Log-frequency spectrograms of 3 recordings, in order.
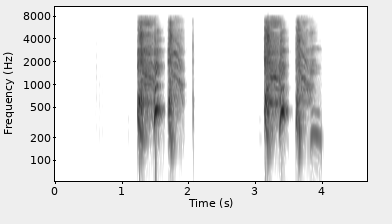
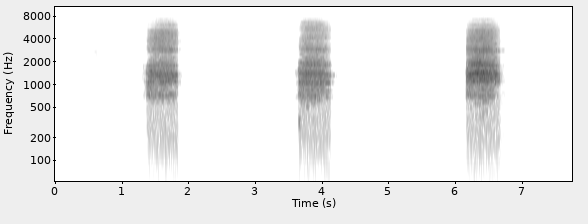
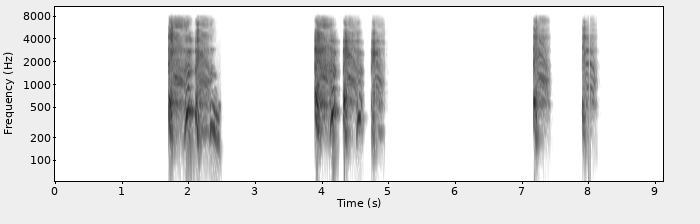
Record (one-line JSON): {"cough_length": "4.7 s", "cough_amplitude": 28954, "cough_signal_mean_std_ratio": 0.34, "exhalation_length": "7.8 s", "exhalation_amplitude": 6600, "exhalation_signal_mean_std_ratio": 0.32, "three_cough_length": "9.1 s", "three_cough_amplitude": 30597, "three_cough_signal_mean_std_ratio": 0.31, "survey_phase": "beta (2021-08-13 to 2022-03-07)", "age": "18-44", "gender": "Female", "wearing_mask": "No", "symptom_none": true, "smoker_status": "Ex-smoker", "respiratory_condition_asthma": false, "respiratory_condition_other": false, "recruitment_source": "REACT", "submission_delay": "1 day", "covid_test_result": "Negative", "covid_test_method": "RT-qPCR", "influenza_a_test_result": "Negative", "influenza_b_test_result": "Negative"}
